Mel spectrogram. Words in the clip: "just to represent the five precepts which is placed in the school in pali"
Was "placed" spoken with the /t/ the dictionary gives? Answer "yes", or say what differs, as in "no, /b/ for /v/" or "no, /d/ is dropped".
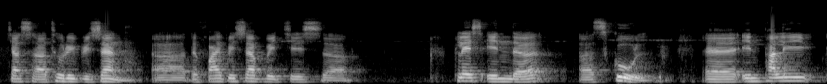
no, /t/ is dropped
